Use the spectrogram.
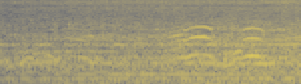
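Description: A bird in a nest squawks in a video game, giving loud, honking, goose-like calls over a dense, rumbling background.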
